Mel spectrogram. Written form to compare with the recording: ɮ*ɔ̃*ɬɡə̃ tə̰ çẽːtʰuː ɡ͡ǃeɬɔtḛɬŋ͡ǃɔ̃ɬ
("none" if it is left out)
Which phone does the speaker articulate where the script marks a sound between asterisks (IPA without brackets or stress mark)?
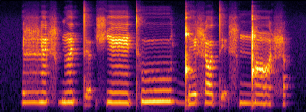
ə̃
